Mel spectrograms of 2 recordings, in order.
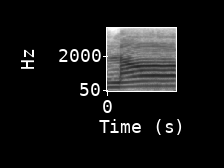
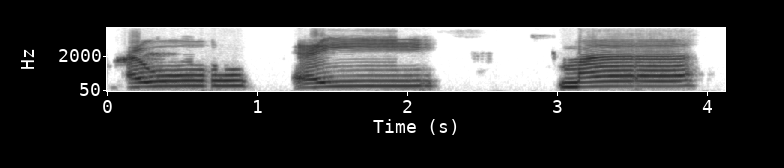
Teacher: posisi suara di aljawf di depan. Dorongnya keluar ke depan, bukan ke atas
